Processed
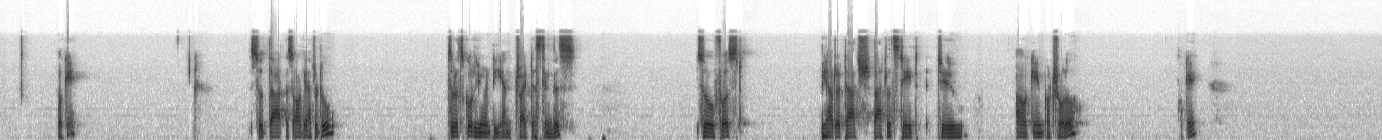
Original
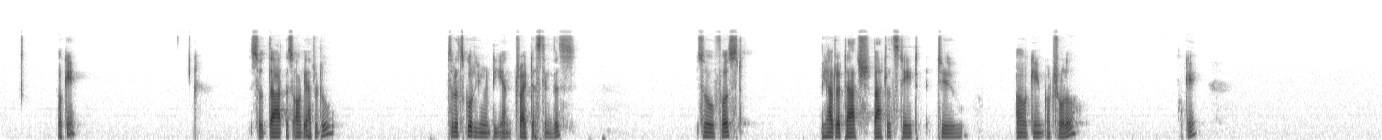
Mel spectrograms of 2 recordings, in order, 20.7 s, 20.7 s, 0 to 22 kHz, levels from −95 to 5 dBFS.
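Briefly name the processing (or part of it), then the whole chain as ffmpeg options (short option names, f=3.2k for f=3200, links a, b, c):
loud club master: -af "equalizer=f=180:t=o:w=1.8:g=-5.5,acompressor=threshold=-24dB:ratio=2.5,asoftclip=type=hard:threshold=-14.5dB,alimiter=level_in=25.5dB:limit=-1dB:release=50:level=0:latency=1,volume=-1dB"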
